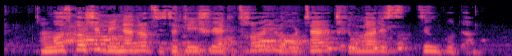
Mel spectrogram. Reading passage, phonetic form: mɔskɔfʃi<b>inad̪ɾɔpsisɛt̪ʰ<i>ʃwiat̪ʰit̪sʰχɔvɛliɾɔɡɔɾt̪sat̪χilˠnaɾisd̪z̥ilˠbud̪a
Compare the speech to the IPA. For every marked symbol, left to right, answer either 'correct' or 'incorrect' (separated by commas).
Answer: correct, incorrect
